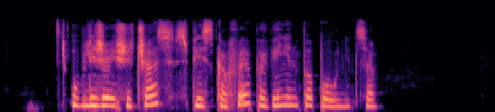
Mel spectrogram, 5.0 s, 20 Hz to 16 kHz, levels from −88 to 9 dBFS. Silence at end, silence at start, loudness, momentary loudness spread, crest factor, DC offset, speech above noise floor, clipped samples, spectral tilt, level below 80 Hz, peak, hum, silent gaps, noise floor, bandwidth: 1.2 s; 0.6 s; -15 LUFS; 11 LU; 14 dB; under 0.1%; 64 dB; under 0.1%; -3.5 dB/octave; -60 dBFS; -2 dBFS; none; none; -79 dBFS; 8 kHz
